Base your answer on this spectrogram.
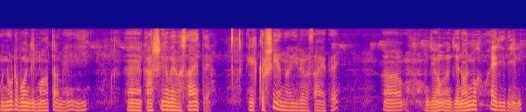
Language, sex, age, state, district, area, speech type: Malayalam, male, 45-60, Kerala, Alappuzha, urban, spontaneous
